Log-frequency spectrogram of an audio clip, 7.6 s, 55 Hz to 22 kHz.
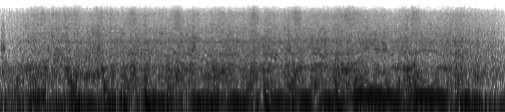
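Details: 1998 Opel Blazer DOHC LT, started with good oil pressure shown: engine revs rise and fall cleanly with throttle blips at around five to six seconds; no knocks, rattles or whine. Normal engine revving.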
